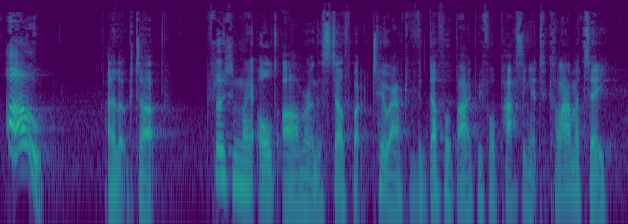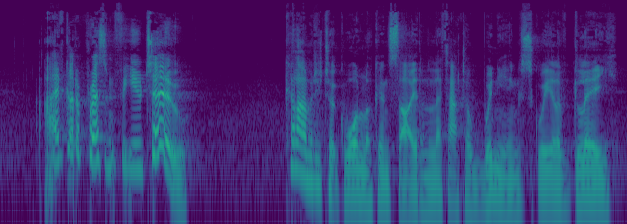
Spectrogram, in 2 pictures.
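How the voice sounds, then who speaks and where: Low-voiced man narrating, very lively. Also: quick pace. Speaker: audiobook narrator. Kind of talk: expressive scripted narration.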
